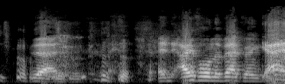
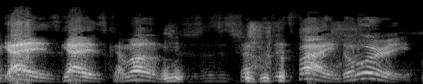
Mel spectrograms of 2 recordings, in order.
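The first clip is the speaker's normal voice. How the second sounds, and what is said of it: Put-on French accent. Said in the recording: “That's my French accent, it's really good. ... It's a good accent.”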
